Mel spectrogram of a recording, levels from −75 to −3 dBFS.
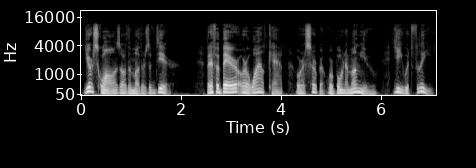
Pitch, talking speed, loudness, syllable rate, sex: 125 Hz, 205 wpm, -19 LUFS, 5.0 syllables/s, male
